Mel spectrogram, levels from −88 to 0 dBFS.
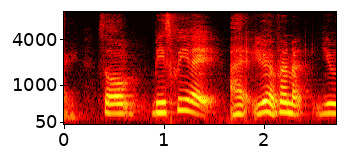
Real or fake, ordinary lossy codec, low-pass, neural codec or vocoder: fake; none; none; codec, 16 kHz, 0.5 kbps, X-Codec, HuBERT features, trained on LibriSpeech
